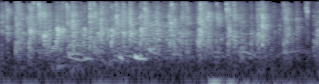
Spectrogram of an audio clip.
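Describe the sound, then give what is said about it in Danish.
An audience claps steadily for about three seconds to vote, with those who do not believe in a theory clapping. A dense, even patter of many hands at a constant moderate loudness, with a few voices faintly audible underneath. “Dem, der ikke tror på den, klapper.”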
